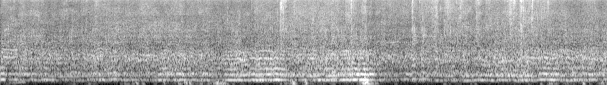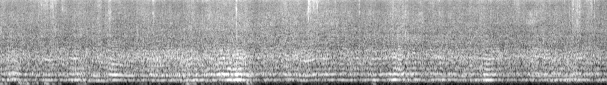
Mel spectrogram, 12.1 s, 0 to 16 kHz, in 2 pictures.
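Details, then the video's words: Steady hum of honey bees at the hive entrance, foragers returning with pollen and nectar; layered droning tones hold evenly throughout, with brief swells where single bees pass close. "15 minutes of bee hive entrance! Relaxing sounds! Buzzing sound efects"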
